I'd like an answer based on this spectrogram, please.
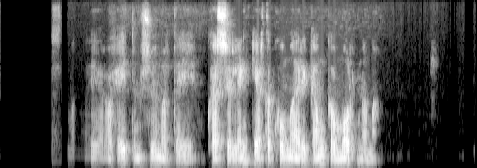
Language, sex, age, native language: Icelandic, male, 30-39, Icelandic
